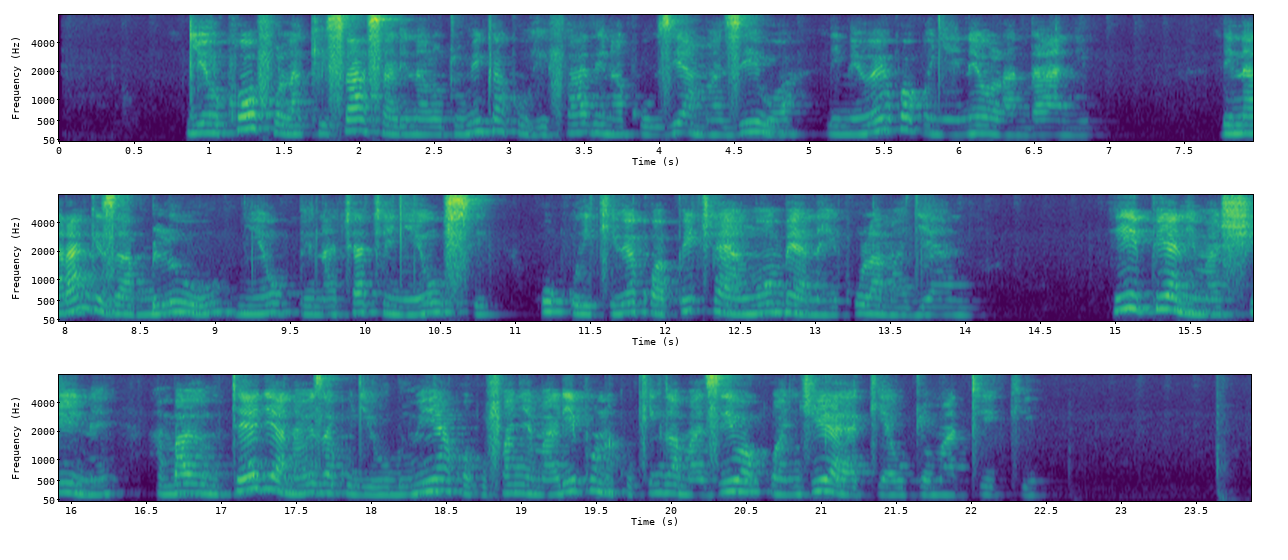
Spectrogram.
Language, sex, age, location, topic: Swahili, female, 25-35, Dar es Salaam, finance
